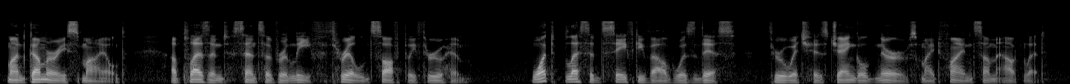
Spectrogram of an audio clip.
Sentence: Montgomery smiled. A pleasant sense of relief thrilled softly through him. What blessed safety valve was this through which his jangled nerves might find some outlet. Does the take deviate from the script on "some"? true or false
false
